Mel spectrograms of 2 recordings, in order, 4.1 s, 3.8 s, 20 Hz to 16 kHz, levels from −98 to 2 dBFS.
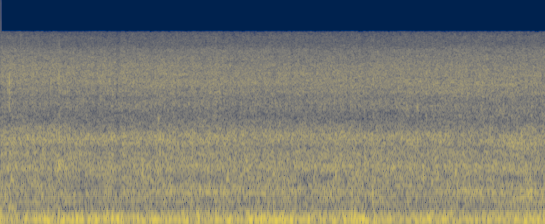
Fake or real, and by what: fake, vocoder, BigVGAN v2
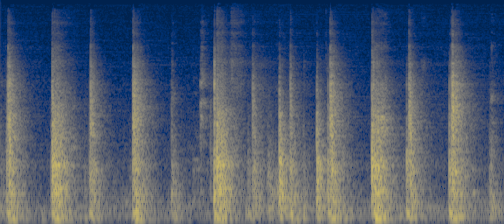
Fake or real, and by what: real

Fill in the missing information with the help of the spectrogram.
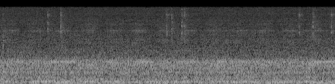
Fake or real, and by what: fake, vocoder, BigVGAN v2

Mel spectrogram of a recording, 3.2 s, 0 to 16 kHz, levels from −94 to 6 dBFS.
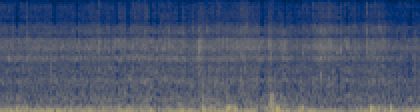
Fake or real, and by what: fake, vocoder, BigVGAN v2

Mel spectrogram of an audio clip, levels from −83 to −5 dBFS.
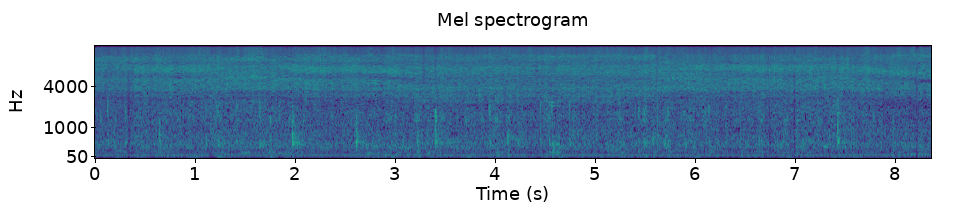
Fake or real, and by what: real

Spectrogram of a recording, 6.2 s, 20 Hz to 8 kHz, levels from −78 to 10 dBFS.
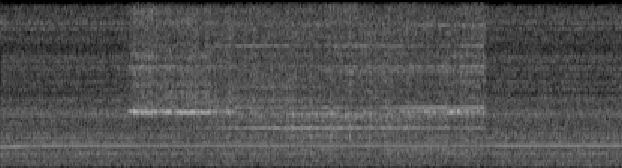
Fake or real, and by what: real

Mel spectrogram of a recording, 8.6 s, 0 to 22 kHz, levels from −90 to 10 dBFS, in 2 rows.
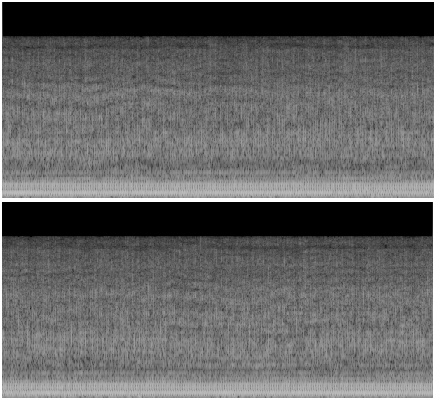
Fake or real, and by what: real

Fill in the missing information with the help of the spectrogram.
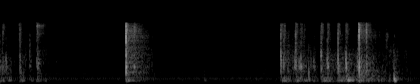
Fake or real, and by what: real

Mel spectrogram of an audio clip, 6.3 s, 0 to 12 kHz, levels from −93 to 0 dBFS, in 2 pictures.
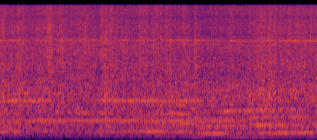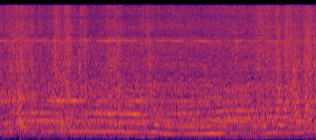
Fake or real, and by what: fake, vocoder, BigVGAN v2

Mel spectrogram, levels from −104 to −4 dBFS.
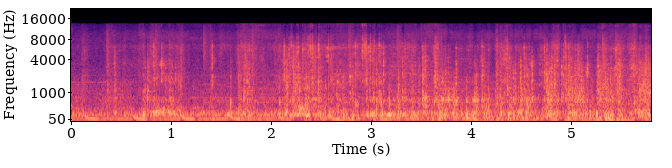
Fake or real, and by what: real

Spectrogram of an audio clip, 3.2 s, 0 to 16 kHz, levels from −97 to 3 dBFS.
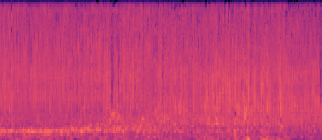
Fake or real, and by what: fake, vocoder, BigVGAN v2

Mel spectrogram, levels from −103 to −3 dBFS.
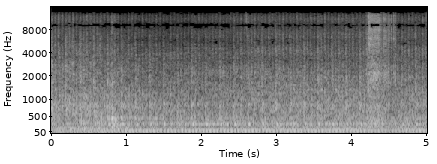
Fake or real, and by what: real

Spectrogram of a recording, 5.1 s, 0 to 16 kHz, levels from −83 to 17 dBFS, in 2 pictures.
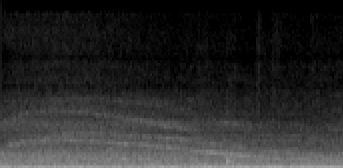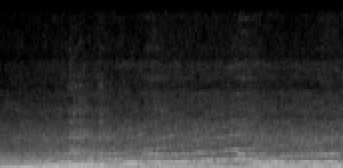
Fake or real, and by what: fake, vocoder, BigVGAN v2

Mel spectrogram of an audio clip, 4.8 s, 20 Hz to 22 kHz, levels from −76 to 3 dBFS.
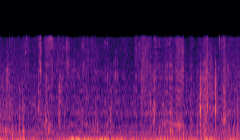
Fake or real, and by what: real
